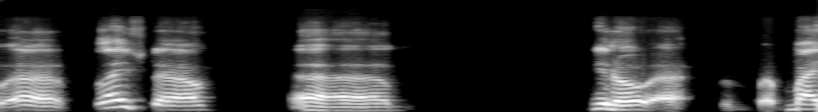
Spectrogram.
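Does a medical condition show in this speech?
Yes: cerebral palsy.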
